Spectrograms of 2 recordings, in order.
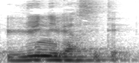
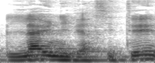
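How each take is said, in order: First: The article drops its vowel and links into université. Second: The article la keeps its vowel before université. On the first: The speaker calls it right. "mais l'université" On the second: The speaker calls it wrong. "On ne va pas dire la université"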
